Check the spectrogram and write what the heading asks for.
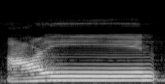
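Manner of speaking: आइन held very long from the middle of the throat; throat letter ain. Shown as a demonstration. Quran teacher to students, modelling ain, slow and held. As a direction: draw out आइन slowly from the mid-throat. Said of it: "ये हलक के दरमियान वाले हिस्से से अदा होता है".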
